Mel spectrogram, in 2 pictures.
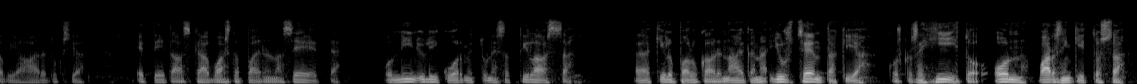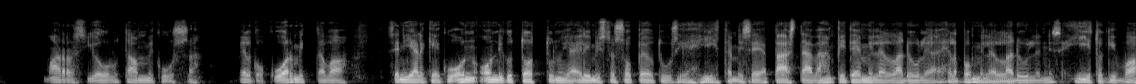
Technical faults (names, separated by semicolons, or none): automatic gain rising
